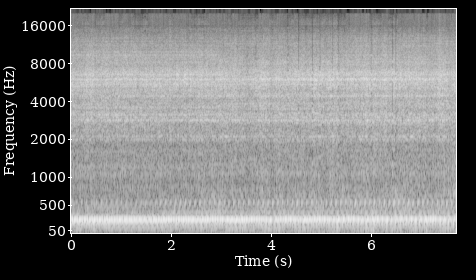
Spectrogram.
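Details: Twin-turbo Mitsubishi Triton, 3.0L 6G72 V6, new ECU, in 40° heat: steady, even idle with a smooth firing beat and no knocks or misses; engine runs clean and healthy.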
